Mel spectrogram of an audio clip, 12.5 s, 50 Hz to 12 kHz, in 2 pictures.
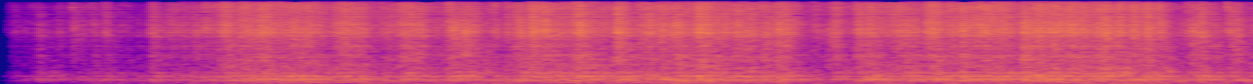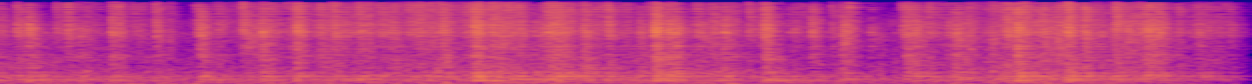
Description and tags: Hail Storm Window Int UK Cambridge Short
Recording of a hail storm inside a house. Lots of hail on window action.
Equipment used: Zoom, H4 Recorder, internal mics
Location: Cambridge, UK
Date: 16/07/1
